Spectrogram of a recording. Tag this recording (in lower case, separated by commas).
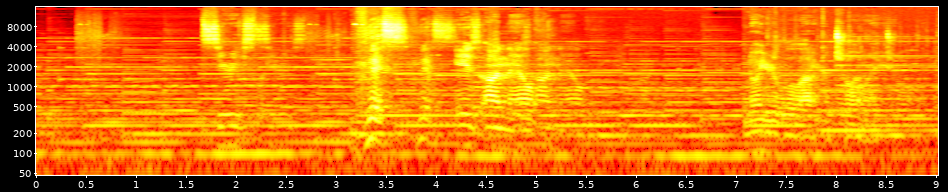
music, speech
